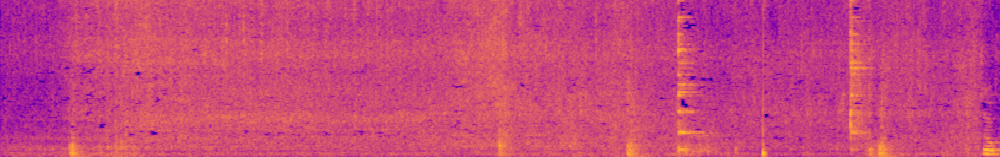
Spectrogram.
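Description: Chicken pieces added to browned onions fry in a pan for a chicken curry, a steady hissing sizzle broken by several sharp knocks of a stirring spoon against the pan.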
